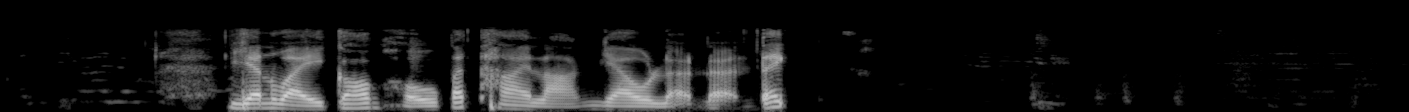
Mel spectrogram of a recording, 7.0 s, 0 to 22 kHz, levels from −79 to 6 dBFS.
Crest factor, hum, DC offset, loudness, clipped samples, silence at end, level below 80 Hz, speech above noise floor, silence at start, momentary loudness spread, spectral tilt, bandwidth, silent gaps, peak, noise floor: 20 dB; none; under 0.1%; -18 LUFS; under 0.1%; 3.15 s; -62 dBFS; 61 dB; 0.9 s; 12 LU; -5.5 dB/octave; 7.8 kHz; none; -2 dBFS; -79 dBFS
